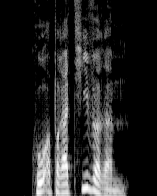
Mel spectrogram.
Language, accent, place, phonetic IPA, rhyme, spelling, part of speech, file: German, Germany, Berlin, [ˌkoʔopəʁaˈtiːvəʁəm], -iːvəʁəm, kooperativerem, adjective, De-kooperativerem.ogg
- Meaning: strong dative masculine/neuter singular comparative degree of kooperativ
